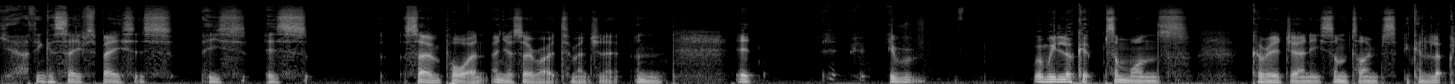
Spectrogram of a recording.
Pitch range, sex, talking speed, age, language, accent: 90-105 Hz, male, 135 wpm, 30-49, English, British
